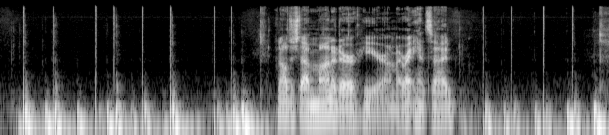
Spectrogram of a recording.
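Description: A synthesizer plays a punchy electronic drum beat with a deep bass.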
